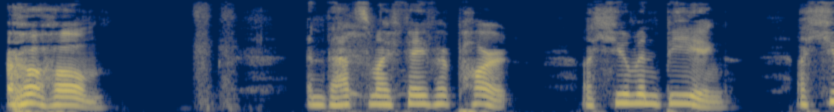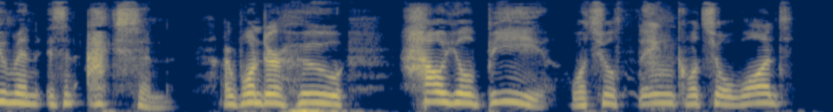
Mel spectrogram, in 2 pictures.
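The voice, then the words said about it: Reads in a character's voice. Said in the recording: “I'm going to read this in my Rose voice.”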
